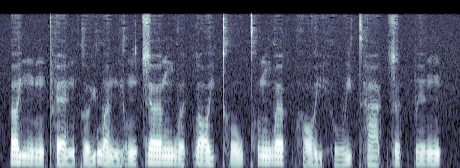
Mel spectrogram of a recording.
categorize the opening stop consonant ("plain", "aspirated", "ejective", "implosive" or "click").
aspirated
